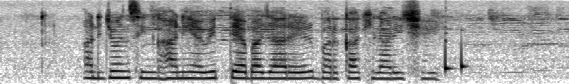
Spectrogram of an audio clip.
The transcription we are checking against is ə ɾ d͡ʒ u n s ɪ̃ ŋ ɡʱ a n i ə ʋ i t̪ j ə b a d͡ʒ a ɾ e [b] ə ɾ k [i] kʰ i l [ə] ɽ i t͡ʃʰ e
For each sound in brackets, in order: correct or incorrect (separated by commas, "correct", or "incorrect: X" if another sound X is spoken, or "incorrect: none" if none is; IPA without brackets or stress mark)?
correct, incorrect: a, incorrect: a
